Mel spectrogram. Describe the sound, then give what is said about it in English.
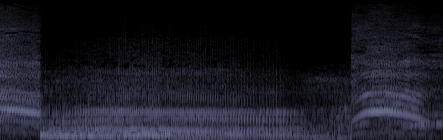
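A person, asked to roar, lets out a long, deep, guttural roar lasting a couple of seconds, loud, followed by a brief higher-pitched vocal sound at the end. “Can you roar for me?”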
